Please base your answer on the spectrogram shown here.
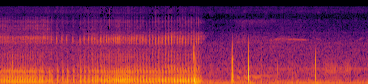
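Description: Rattling, pulsed snoring sounds from a sleeping puppy, followed by quieter soft breaths and small snorts.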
